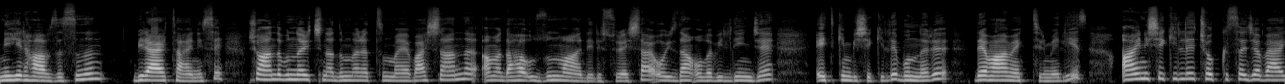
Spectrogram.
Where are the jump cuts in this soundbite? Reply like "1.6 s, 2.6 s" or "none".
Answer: 2.4 s

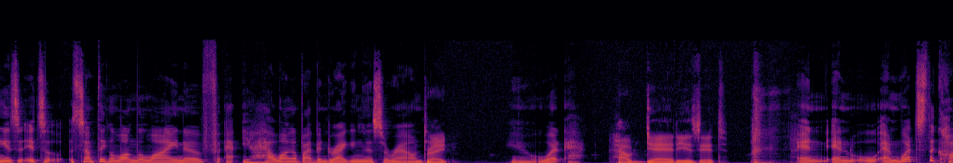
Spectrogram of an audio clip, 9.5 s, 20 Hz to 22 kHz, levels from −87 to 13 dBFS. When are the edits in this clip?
6.1 s, 7.9 s

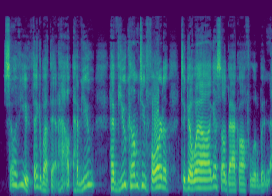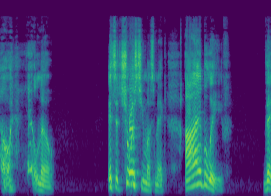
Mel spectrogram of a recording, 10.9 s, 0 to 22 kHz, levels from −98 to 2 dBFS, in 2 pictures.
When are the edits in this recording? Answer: 4.5 s

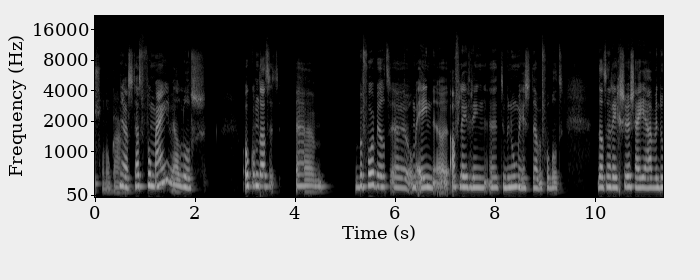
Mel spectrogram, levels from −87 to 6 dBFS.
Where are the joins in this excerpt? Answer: none

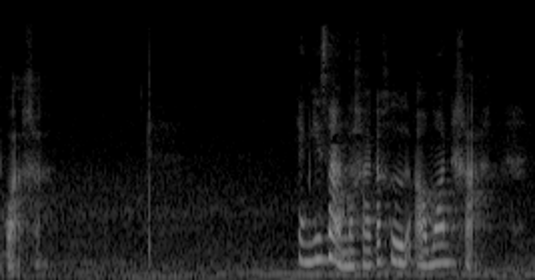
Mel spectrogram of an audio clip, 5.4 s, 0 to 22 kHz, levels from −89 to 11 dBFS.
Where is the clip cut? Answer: none

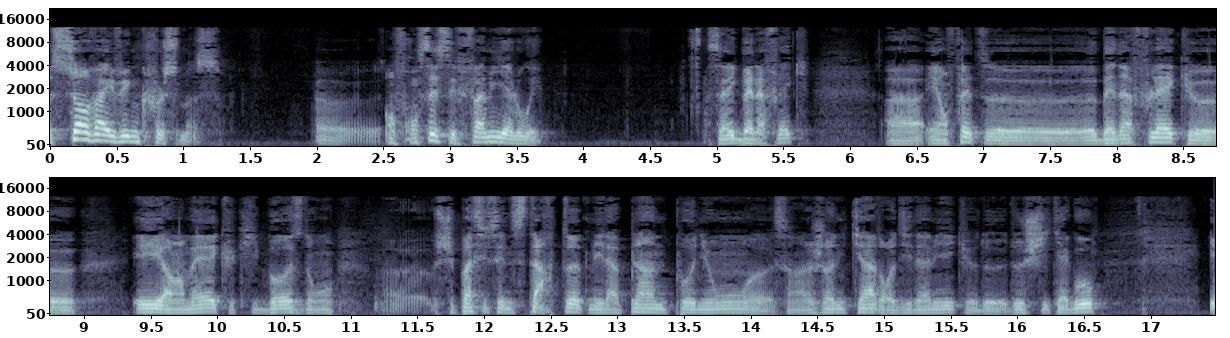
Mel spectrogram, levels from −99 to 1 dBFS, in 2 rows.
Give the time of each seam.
none

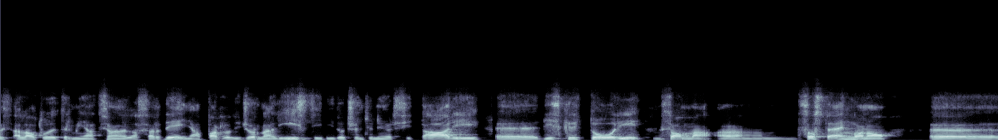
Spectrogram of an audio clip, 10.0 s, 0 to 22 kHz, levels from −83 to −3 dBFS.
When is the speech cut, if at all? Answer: 4.9 s, 6.5 s

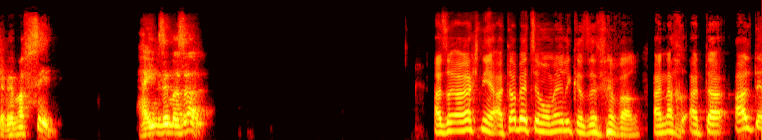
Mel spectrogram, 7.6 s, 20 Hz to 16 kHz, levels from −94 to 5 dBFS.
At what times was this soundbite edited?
6.5 s

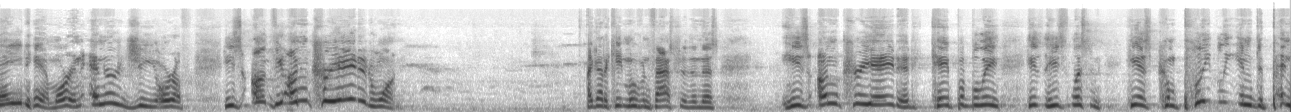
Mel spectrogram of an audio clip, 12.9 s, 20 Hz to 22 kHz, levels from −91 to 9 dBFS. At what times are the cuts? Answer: 2.2 s

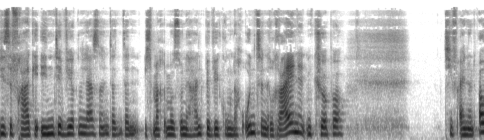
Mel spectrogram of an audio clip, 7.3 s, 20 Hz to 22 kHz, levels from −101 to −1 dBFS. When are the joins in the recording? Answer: 4.0 s

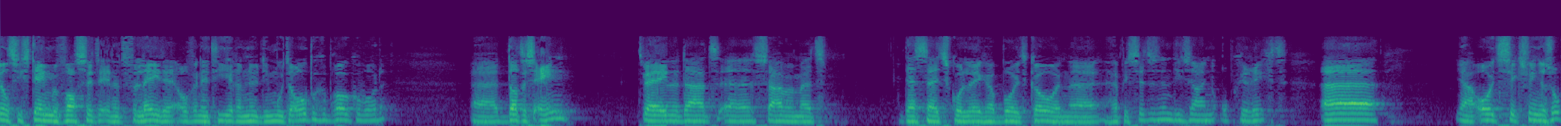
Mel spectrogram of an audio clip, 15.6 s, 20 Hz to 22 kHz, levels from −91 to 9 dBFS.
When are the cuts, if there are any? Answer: 6.6 s, 13.1 s

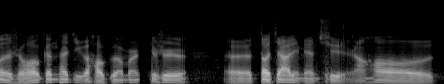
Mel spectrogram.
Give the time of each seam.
1.4 s

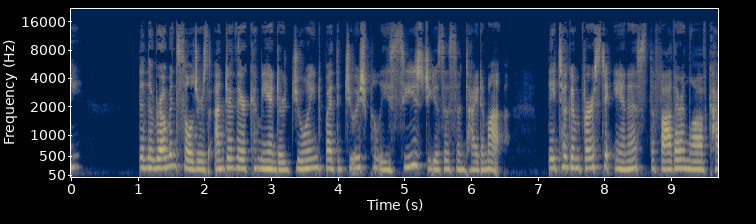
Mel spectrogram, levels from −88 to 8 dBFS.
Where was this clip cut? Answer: none

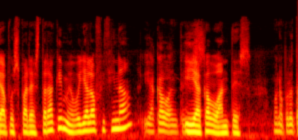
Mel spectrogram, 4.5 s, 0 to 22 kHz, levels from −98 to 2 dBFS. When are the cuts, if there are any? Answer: 2.1 s

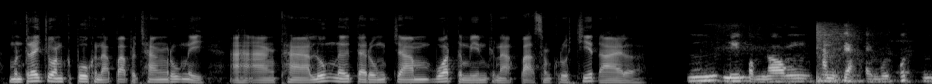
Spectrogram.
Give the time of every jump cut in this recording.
6.0 s

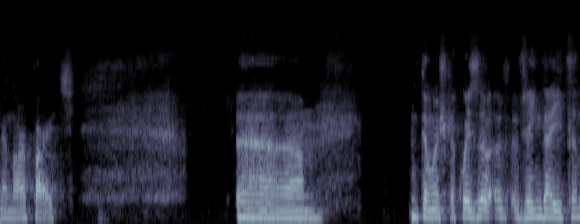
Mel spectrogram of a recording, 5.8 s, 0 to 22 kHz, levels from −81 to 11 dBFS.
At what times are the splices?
none

